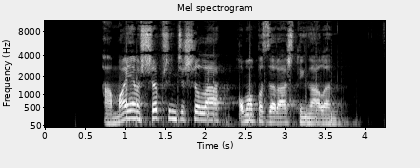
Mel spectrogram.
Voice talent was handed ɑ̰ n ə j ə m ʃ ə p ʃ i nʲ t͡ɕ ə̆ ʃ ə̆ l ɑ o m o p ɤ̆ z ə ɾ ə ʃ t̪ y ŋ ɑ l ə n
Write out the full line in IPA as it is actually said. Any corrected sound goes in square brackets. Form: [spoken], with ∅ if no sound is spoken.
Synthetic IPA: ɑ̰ [m] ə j ə m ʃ ə p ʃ i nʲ t͡ɕ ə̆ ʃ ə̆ l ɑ o m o p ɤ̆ z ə ɾ [ɑ] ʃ t̪ y ŋ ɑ l ə n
